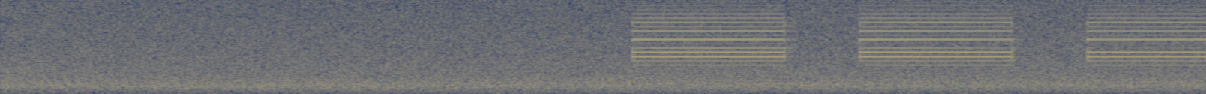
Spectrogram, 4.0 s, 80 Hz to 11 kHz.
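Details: Prusa XL 3D printer after swapping all three boards (including sandwich board) from a second printer, fault persists with error 17513: three short even high beep bursts over quiet hiss, error alarm.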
